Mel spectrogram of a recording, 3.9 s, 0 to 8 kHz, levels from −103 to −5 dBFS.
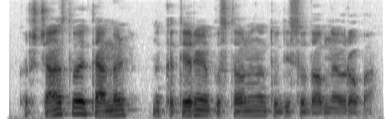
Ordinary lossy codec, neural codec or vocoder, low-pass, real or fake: none; none; none; real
